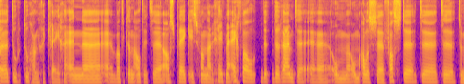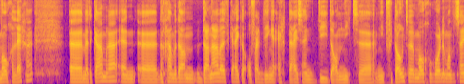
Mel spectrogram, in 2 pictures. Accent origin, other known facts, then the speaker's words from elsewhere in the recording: Curaçao; En ik kom zelf uit Curaçao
